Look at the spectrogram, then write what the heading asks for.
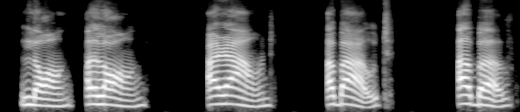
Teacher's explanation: Letter A is saying the shua sound because this is unstressed syllable.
